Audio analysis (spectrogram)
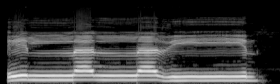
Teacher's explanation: جب وقف کریں گے، اسٹاپ کریں گے تو نون کو سائلنٹ کریں گے، وقفاً، الا الذین، وقفاً، الا الذین۔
